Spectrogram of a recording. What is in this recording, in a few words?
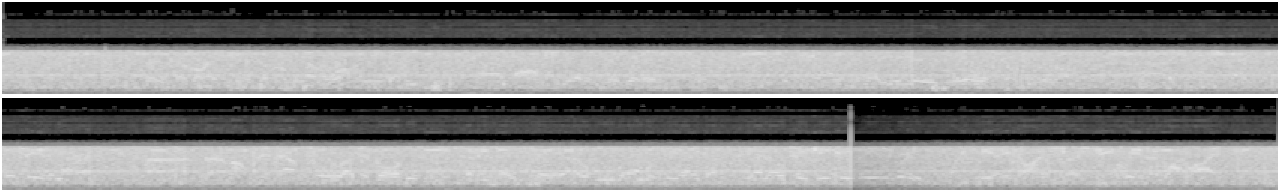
40m SSB G day weak Bypass; noise cancelling, the carrier is locally generated man made noise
